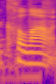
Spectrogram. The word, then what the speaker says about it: cologne: So women wear perfume, like you said, but men wear cologne. And this word is very funny looking. It ends with, it's spelled Cologne. So you don't really say the G. It's not Cologne.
